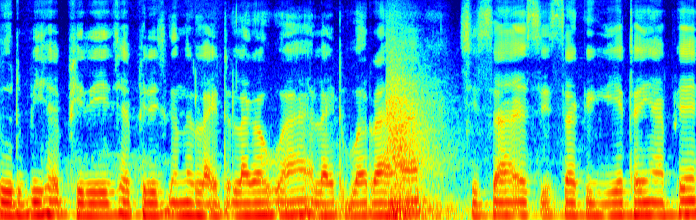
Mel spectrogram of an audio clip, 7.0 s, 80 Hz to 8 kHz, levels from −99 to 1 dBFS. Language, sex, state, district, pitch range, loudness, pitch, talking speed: Hindi, male, Chhattisgarh, Raipur, 120-125 Hz, -15 LUFS, 120 Hz, 205 wpm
